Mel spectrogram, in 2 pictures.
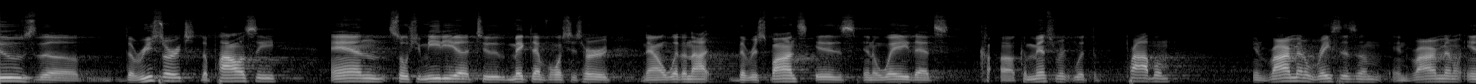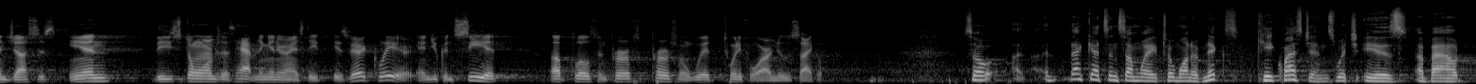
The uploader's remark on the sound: from the 'Environmental Justice 2017' Conference, held at the University of Sydney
